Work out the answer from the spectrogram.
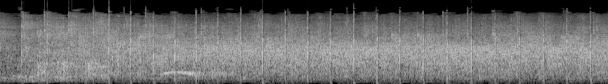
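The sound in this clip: An academic senate audience applauding in appreciation, a dense, loud and sustained wash of clapping with individual sharp hand claps standing out throughout, and a faint voice briefly audible early on.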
